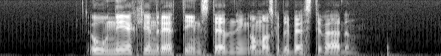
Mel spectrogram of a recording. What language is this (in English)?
Swedish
